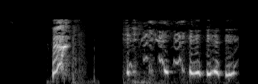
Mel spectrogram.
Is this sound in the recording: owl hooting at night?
no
